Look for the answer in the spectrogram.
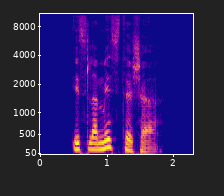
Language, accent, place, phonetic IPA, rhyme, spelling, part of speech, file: German, Germany, Berlin, [ɪslaˈmɪstɪʃɐ], -ɪstɪʃɐ, islamistischer, adjective, De-islamistischer.ogg
- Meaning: 1. comparative degree of islamistisch 2. inflection of islamistisch: strong/mixed nominative masculine singular 3. inflection of islamistisch: strong genitive/dative feminine singular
